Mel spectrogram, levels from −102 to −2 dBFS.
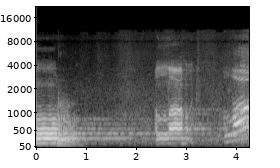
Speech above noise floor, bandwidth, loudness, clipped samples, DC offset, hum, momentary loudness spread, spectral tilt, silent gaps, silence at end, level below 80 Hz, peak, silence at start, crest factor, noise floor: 22 dB; 11 kHz; -25 LUFS; under 0.1%; under 0.1%; none; 22 LU; -6 dB/octave; none; 0 s; -68 dBFS; -12 dBFS; 0 s; 12 dB; -45 dBFS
